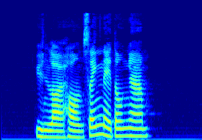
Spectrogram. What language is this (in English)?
Cantonese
